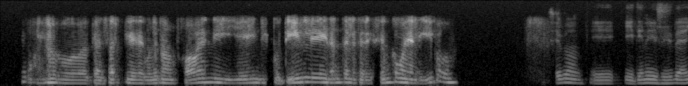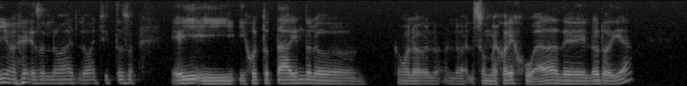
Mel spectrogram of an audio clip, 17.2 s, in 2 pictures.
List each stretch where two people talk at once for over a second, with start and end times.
none

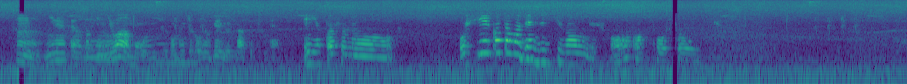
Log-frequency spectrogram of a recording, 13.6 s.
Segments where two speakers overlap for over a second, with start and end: 1.2-3.0

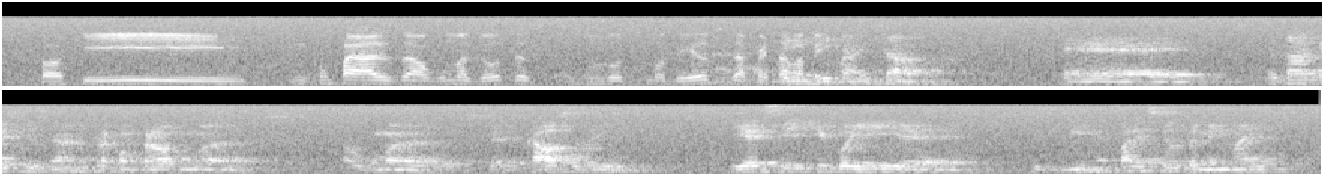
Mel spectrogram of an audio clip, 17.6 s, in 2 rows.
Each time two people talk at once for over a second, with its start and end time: 4.6-5.9

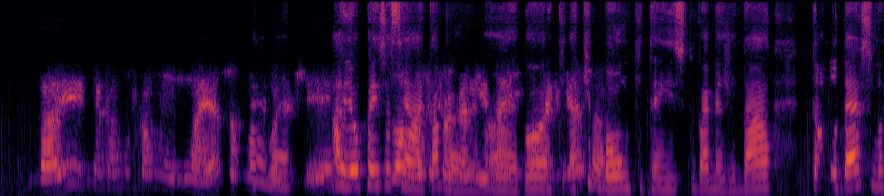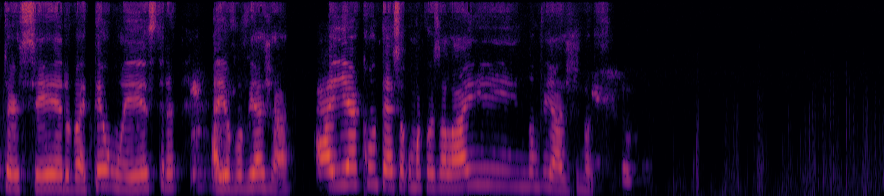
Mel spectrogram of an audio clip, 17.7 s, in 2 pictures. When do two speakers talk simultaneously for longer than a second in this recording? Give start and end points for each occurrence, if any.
3.9-6.1

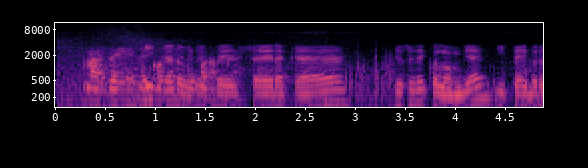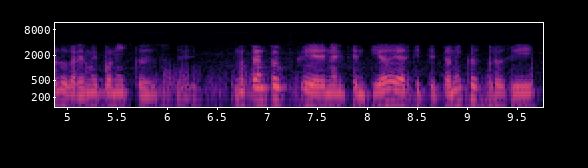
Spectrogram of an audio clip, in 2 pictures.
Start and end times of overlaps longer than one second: 0.8-2.0

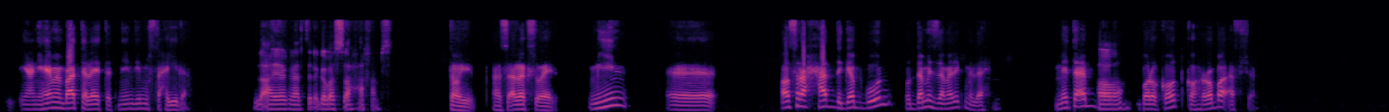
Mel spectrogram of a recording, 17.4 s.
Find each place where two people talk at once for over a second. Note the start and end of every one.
none

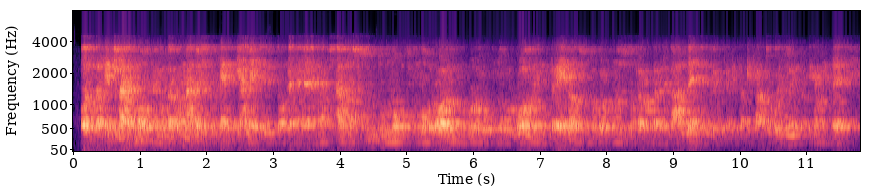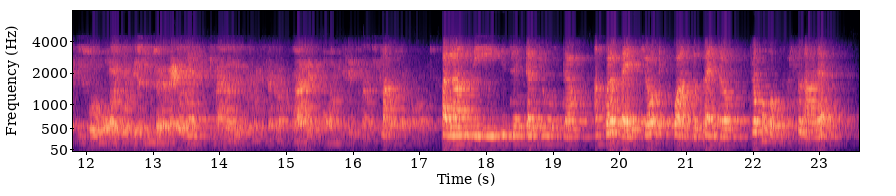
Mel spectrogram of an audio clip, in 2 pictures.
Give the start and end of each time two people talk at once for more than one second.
none

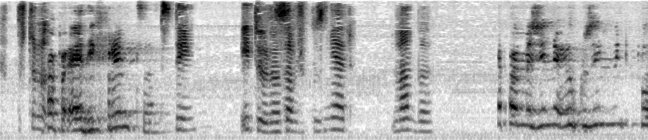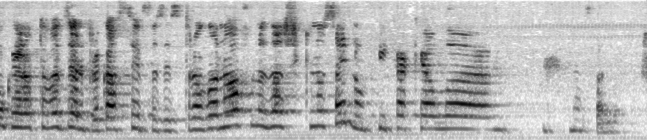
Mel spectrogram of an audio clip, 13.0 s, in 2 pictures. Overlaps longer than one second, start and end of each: none

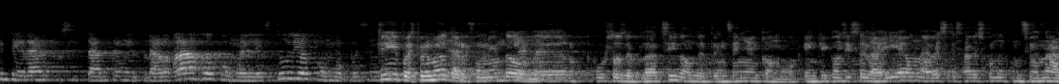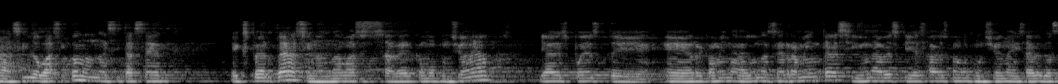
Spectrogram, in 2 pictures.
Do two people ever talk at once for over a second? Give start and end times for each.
3.8-5.5

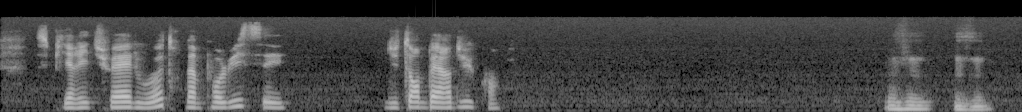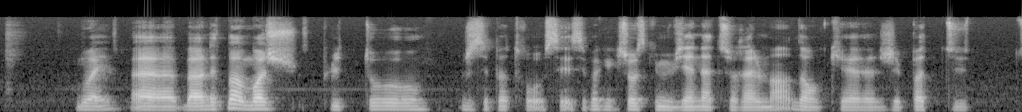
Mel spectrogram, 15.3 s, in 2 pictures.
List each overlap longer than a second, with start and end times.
none

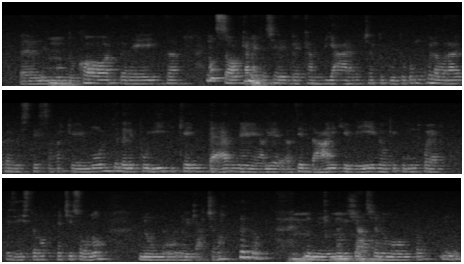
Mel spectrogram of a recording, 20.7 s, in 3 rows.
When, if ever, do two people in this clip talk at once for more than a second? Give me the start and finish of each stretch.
18.3-19.6

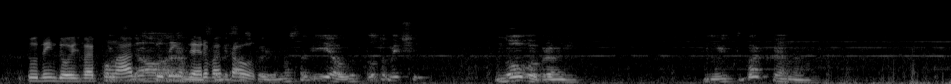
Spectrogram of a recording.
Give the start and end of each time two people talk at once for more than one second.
1.0-2.5

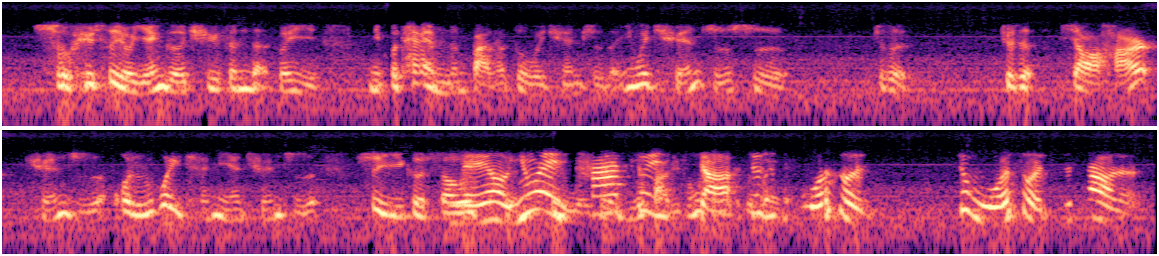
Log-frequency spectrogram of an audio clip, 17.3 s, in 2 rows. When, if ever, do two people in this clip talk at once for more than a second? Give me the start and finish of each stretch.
12.0-14.6

